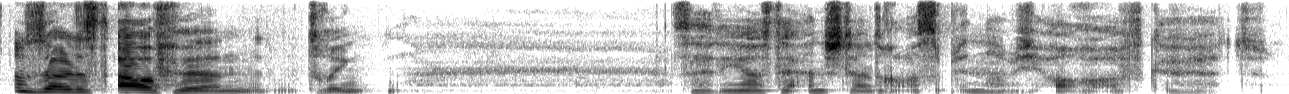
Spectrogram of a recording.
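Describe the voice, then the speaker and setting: An actress playing a lonely, needling ex-partner in a German radio play, intimate and volatile, with a creaky, breathy voice. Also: female voice, on the low side, expressive, normal speed, exaggerated voice. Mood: fussing, reproachful. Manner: intimate, fussing, emotionally volatile.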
